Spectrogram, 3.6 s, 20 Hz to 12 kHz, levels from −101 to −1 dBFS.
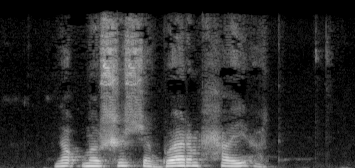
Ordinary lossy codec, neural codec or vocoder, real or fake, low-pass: AAC, 64 kbps; codec, 24 kHz, 0.9 kbps, WavTokenizer, medium speech release version 2; fake; 10.8 kHz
